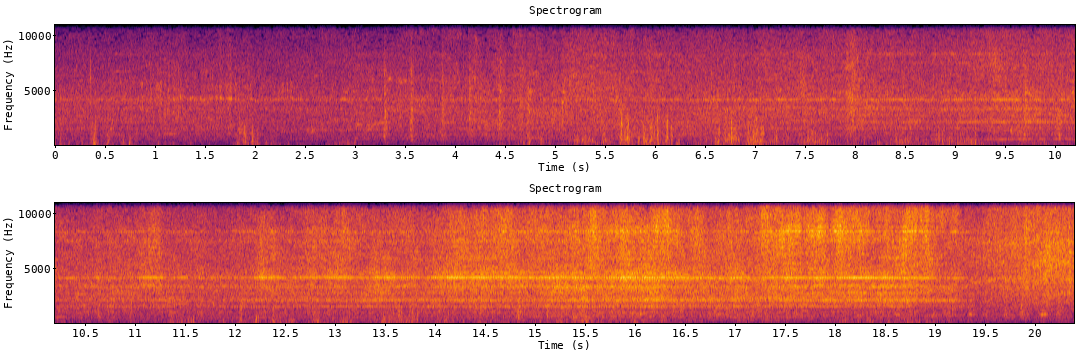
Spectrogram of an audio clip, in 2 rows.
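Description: NZR Ja-class 4-8-2 steam locomotive approaching and passing close by with its train of carriages, the sound building steadily and loudest over the last several seconds as the train runs past. A high steady ringing sounds through the second half.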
